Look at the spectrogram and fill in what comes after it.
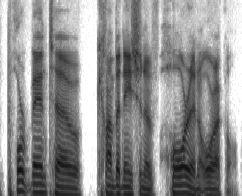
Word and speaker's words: Whoracle: And I was always like, is it pronounced Oracle or Horacle? It sounds like Horacle to me. And I think it was Scholes like, no, you mean Oracle? I'm like, no, it's Horacle.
